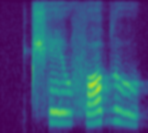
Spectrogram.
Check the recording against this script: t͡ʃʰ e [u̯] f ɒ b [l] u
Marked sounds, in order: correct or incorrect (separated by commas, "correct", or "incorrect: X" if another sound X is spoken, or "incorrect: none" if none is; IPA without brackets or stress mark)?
correct, correct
